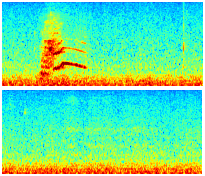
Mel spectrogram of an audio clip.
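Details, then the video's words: House cat, excited at being found hiding in the bathroom, gives one brief bent meow near the start, then quiet room hum with a faint click. "Missy stretching and making silly noises."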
